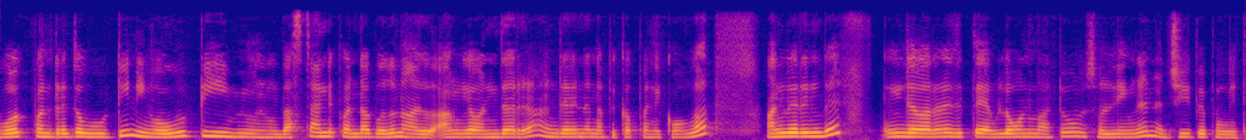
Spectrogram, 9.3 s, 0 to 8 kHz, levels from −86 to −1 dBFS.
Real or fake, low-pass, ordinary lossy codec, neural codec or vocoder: fake; 7.2 kHz; none; codec, 16 kHz, 1 kbps, FunCodec, trained on LibriTTS, 50 frames a second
